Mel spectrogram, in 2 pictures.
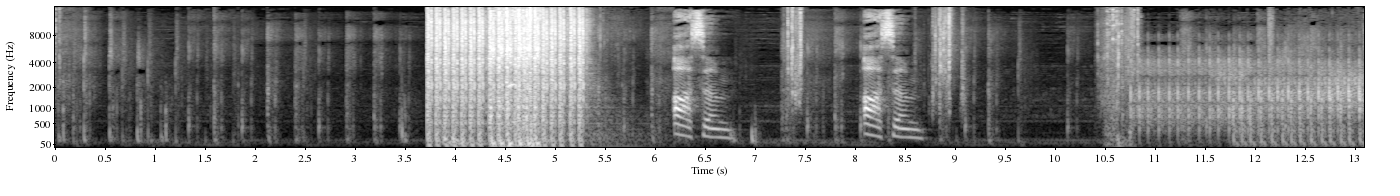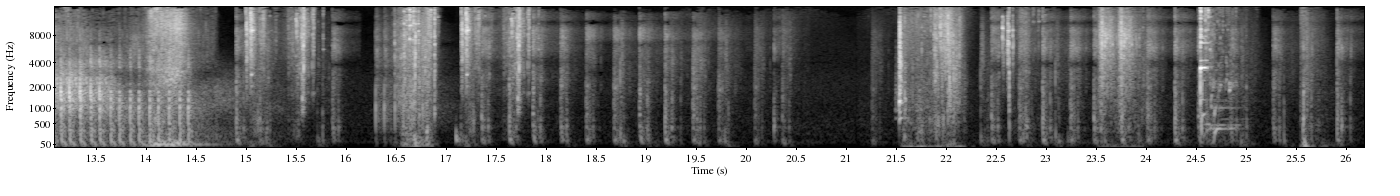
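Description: Footsteps patter quickly.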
